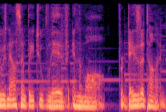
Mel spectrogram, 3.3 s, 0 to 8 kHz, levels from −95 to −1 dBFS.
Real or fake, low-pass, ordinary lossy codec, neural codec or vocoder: real; 7.2 kHz; MP3, 48 kbps; none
